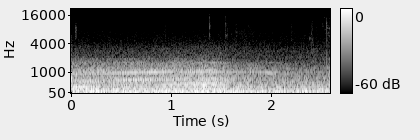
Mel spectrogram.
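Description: A Lamborghini Urus engine revs up close, a steady loud low roar with a rising, accelerating whir and no other sounds over it.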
